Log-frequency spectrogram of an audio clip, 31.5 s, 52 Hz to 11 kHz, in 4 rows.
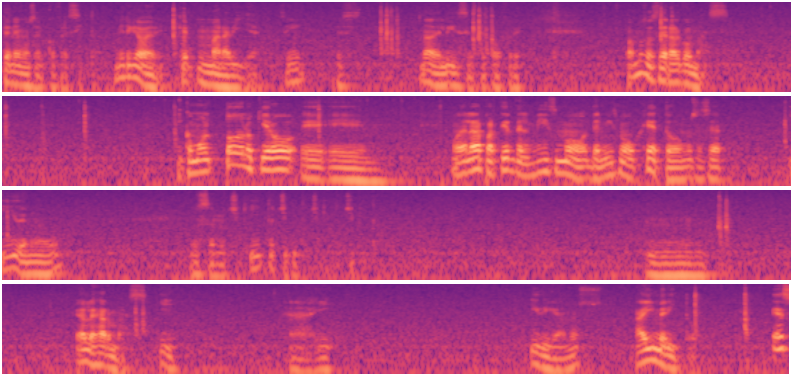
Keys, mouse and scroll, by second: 1.3 scroll down 2, 1.7 Tab, 2.0-4.0 drag, 4.0 alt+Tab, 4.9 alt+Tab, 6.0 right click, 6.5 Tab, 7.6 right click, 8.5 shift+right click, 9.4 shift+right click, 9.7-10.1 shift+scroll up 1, 10.2 click, 11.4 shift+right click, 11.8 shift+right click, 15.7 i, 22.9 Escape, 25.0 i, 29.5 click, 30.3 scroll up 1, 30.7 shift+click, 31.2 shift+middle click, 31.4 shift+scroll up 2.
